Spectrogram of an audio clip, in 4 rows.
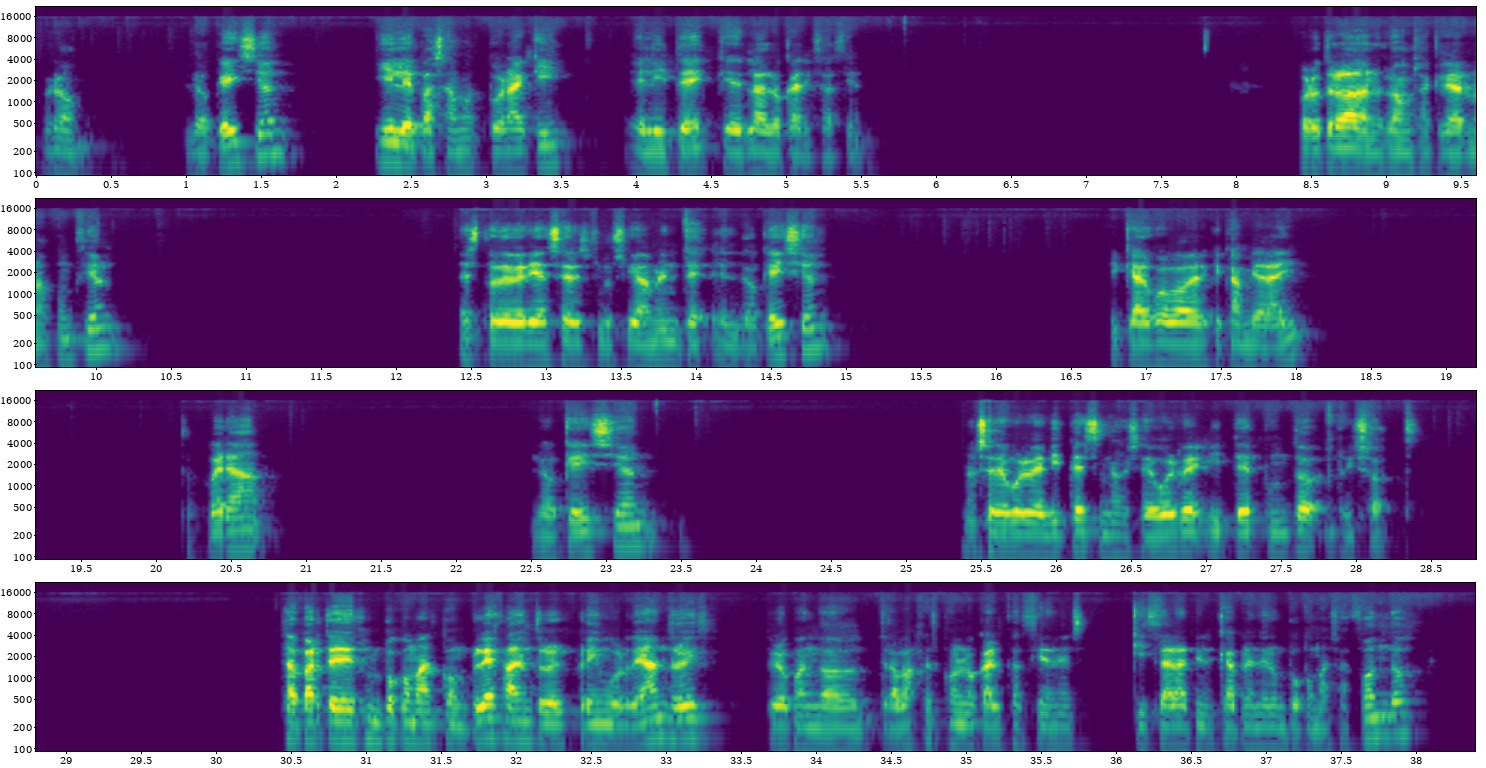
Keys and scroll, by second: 16.1 Return, 27.6 Return, 28.5 ctrl+alt+o, 35.3 Tab.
